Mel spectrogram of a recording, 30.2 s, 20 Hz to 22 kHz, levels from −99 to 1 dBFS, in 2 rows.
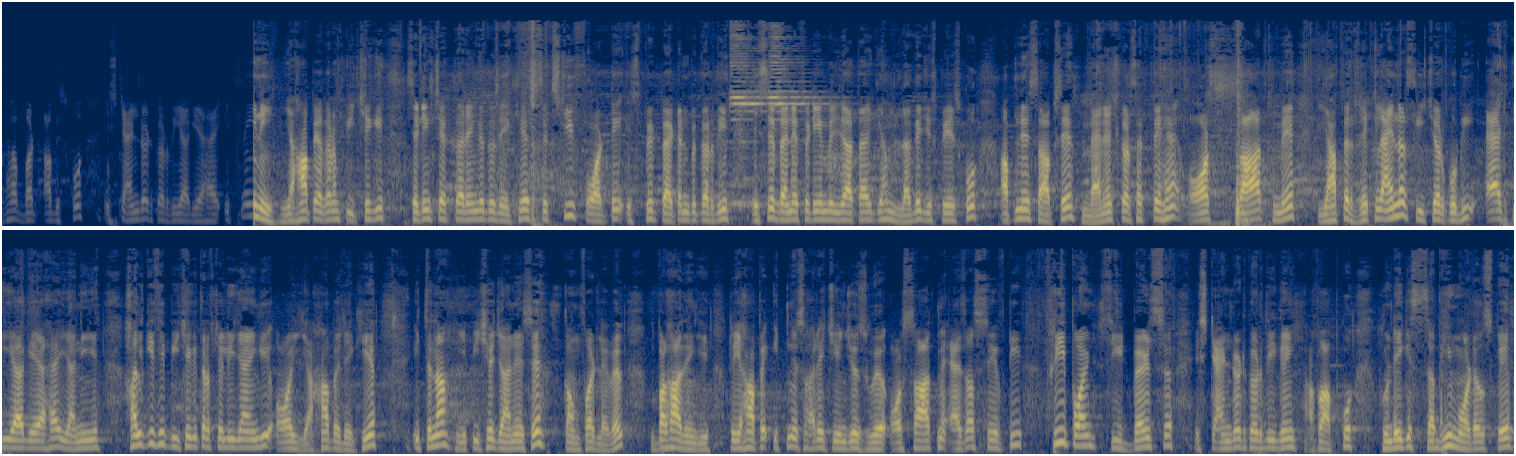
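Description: From the start to 2.51 s, one channel sounds inverted. Summed to mono, the shared content cancels, dropping about 31 dB and leaving a faint residue. Likely a polarity flip.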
